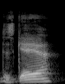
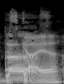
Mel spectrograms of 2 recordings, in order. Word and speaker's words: Disgaea: Disgaea? – Yeah, Disgaea, I think.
